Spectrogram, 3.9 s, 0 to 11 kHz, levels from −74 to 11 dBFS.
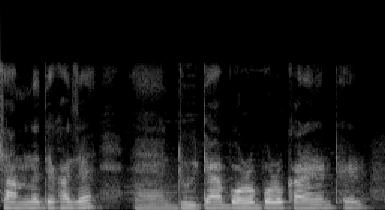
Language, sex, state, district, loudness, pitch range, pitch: Bengali, male, Tripura, West Tripura, -18 LUFS, 145-160 Hz, 155 Hz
